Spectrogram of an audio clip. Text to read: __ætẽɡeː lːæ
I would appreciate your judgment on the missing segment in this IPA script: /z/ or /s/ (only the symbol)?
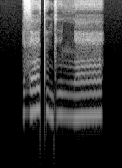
z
